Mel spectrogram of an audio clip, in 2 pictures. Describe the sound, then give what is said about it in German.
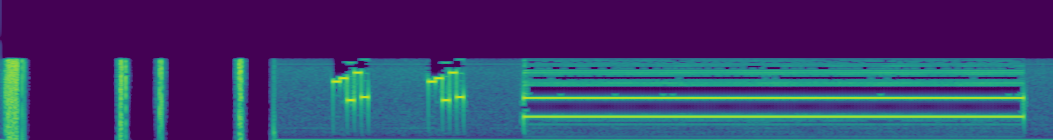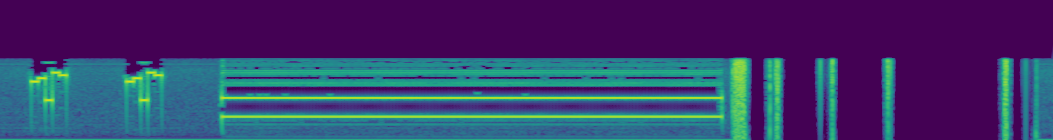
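Fire brigade radio alerting tones for a call-out to Ebersdorf over water in a basement and garage: sharp clicks, short two-note beep sequences, then two long, steady, buzzy tones of about five seconds each, separated by more beeps, with no talking. “Lechte Letalfeld mit Alarmierung.”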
